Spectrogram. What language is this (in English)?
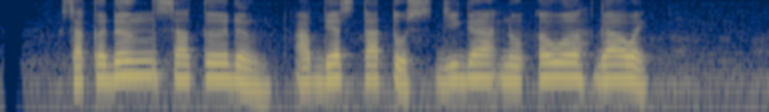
Sundanese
